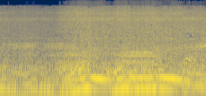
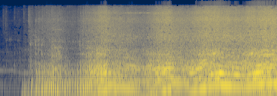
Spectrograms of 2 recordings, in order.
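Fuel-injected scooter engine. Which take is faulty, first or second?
first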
